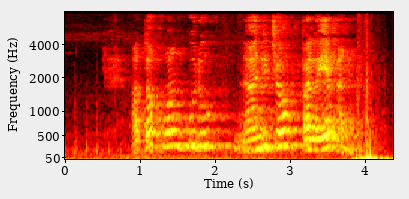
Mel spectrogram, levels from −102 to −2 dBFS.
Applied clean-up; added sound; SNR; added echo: none; Alarm / Insect; -2 dB; reverberation time 1.0 s.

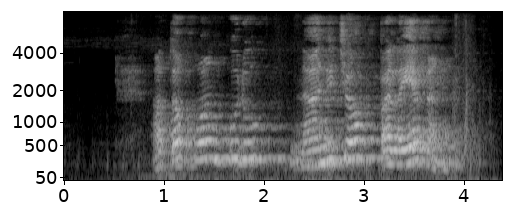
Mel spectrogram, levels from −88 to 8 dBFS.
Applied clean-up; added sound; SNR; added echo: neural separator model SepFormer DNS4.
